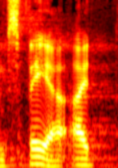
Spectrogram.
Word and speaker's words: Svea: S-V-E-A is her name, Svea. I looked it up. That's how you pronounce it, Svea.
